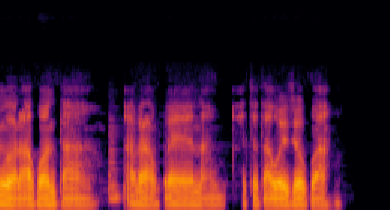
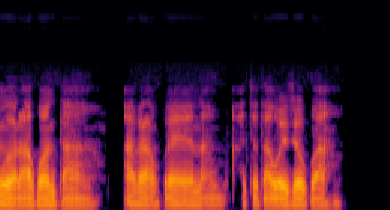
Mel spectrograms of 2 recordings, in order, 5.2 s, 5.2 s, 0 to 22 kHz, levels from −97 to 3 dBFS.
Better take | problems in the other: second | noise reduction (neural mask model RNNoise)

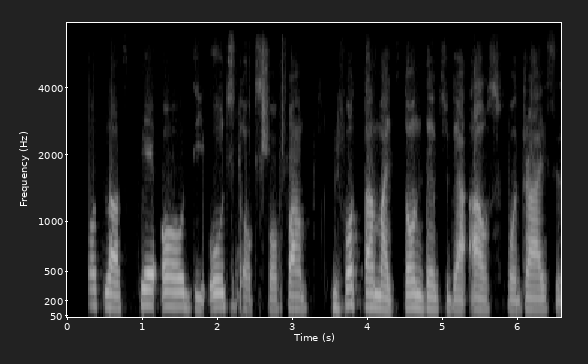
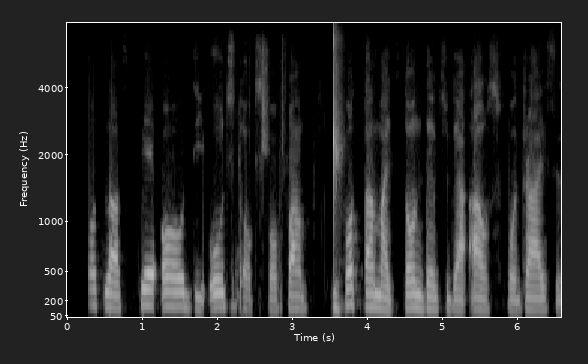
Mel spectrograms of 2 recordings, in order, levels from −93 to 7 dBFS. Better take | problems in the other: first | background sound (Finger snapping); 6 dB below the speech

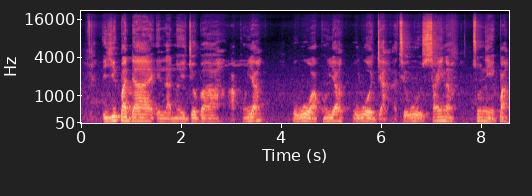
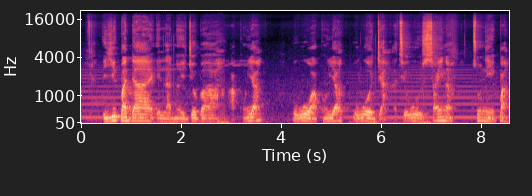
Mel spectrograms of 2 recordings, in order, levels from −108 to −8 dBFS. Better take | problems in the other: first | background sound (Wind instrument, woodwind instrument + Zipper (clothing)); 18 dB below the speech

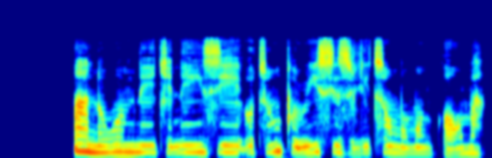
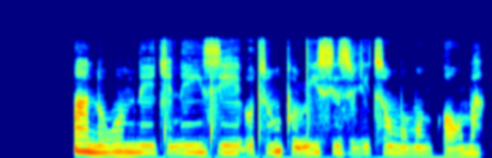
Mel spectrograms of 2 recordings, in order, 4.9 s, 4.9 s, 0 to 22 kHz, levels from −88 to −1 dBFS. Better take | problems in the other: first | background sound (Hands); 19 dB below the speech

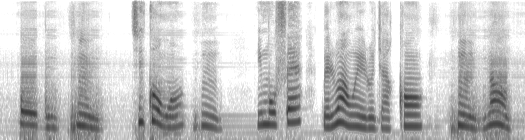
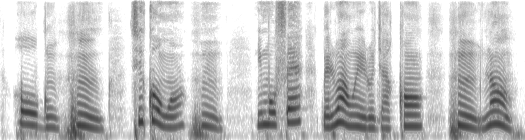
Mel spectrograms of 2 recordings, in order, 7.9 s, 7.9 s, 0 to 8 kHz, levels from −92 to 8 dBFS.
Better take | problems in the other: second | noise reduction (neural separator model SepFormer DNS4)

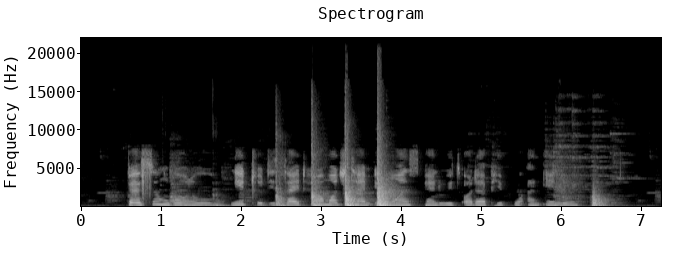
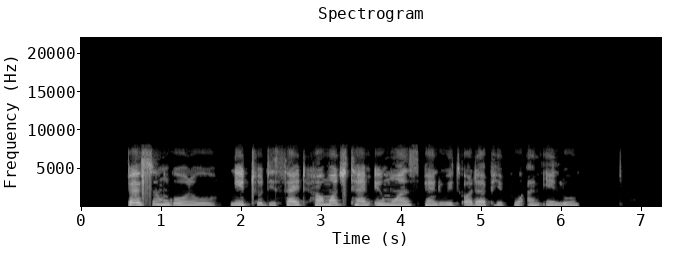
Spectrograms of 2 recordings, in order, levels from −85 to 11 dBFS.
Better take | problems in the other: second | noise reduction (classical method log-MMSE)

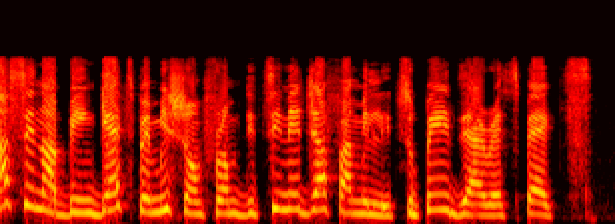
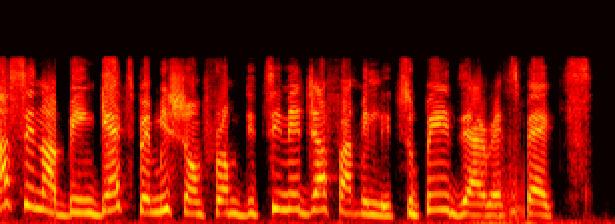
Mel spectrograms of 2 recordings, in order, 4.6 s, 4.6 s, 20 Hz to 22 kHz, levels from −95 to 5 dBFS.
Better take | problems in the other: first | noise reduction (neural diffusion model UNIVERSE++)

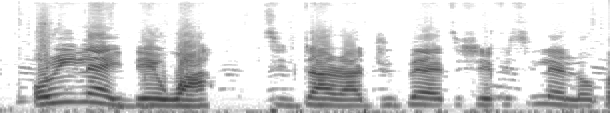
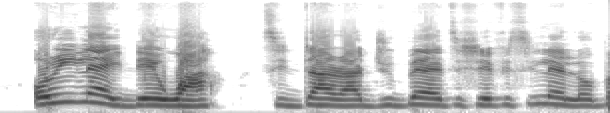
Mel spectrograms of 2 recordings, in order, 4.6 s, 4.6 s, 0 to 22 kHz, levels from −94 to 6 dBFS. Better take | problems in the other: second | noise reduction (classical method spectral subtraction)

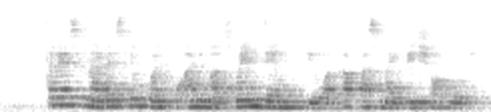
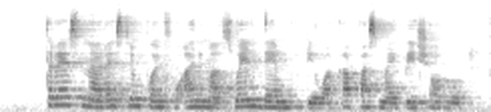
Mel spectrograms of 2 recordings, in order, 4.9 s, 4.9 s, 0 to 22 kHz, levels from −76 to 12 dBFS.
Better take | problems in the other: second | room echo; dies away in 2 s

